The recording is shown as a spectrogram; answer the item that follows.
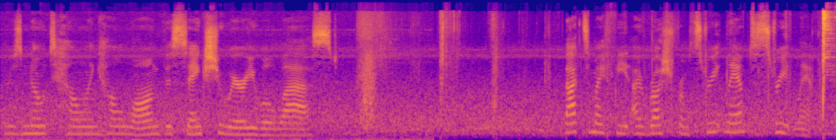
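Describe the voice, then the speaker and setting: A woman's voice: medium pitch, fairly even intonation, slow pace, pauses often, close to an everyday voice. Panicky young woman narrating over noisy ambience acted. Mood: panicked. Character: Alex, panicky young woman tripping on acid, confiding. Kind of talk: first-person present-tense horror narration, dramatic.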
